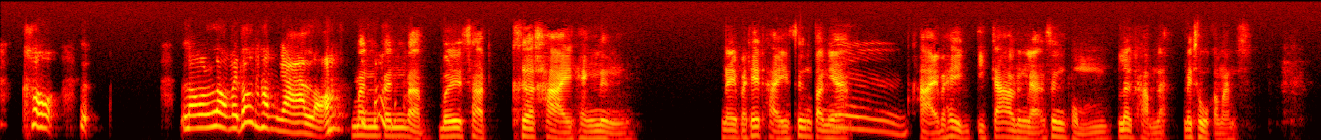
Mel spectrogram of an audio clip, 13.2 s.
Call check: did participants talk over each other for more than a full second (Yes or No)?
No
